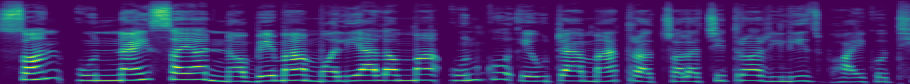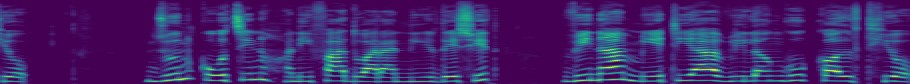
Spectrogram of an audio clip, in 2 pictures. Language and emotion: Nepali, neutral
